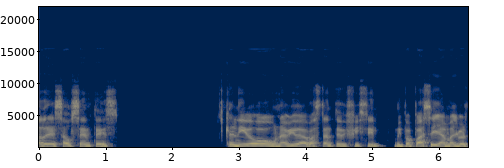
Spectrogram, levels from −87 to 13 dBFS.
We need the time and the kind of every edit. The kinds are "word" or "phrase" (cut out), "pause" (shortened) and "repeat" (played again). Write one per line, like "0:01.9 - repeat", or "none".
0:02.8 - word
0:05.2 - pause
